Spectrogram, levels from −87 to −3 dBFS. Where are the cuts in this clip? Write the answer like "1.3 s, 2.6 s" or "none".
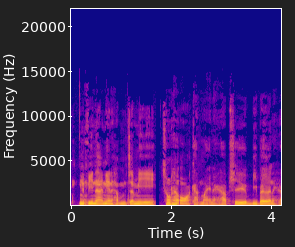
1.8 s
